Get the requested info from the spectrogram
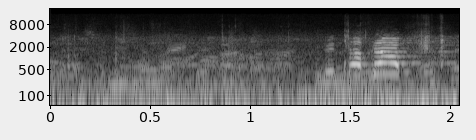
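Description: Shouted calls of people on a football pitch. The voices are faint and mixed at first, then a loud, clear shout comes about one and a half seconds in.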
